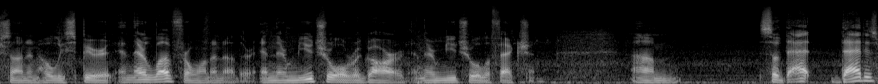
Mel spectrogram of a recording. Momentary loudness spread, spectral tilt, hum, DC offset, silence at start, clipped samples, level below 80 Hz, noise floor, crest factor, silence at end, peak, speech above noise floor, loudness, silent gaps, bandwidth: 16 LU; -6 dB/octave; none; under 0.1%; 0 s; under 0.1%; -52 dBFS; -49 dBFS; 20 dB; 0 s; -6 dBFS; 25 dB; -25 LUFS; none; 16 kHz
